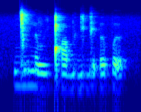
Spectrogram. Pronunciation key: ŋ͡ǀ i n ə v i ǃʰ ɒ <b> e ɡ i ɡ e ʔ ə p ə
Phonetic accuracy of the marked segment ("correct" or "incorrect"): correct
